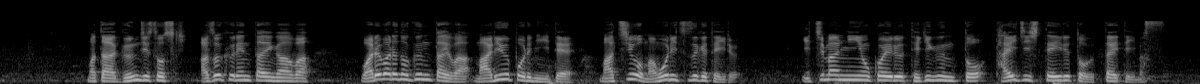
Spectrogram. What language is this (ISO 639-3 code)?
jpn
